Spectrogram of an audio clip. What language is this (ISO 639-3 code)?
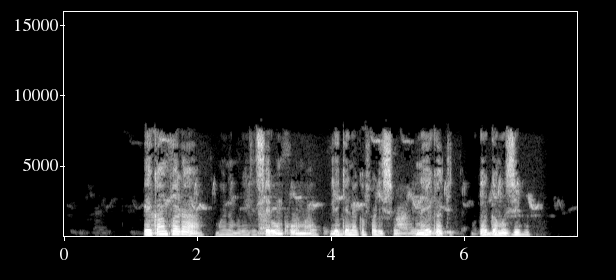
lug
